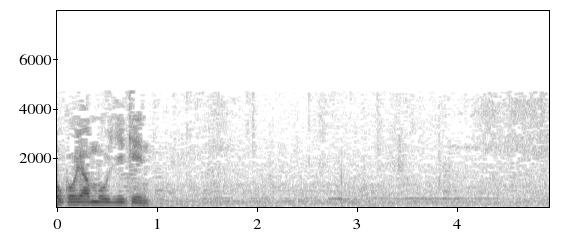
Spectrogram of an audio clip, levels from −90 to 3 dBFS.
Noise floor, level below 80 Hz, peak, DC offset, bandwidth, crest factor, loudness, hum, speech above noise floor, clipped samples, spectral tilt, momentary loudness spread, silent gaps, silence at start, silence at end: -58 dBFS; -66 dBFS; -18 dBFS; under 0.1%; 4.8 kHz; 20 dB; -32 LUFS; none; 27 dB; under 0.1%; -5.5 dB/octave; 28 LU; none; 0 s; 0.9 s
